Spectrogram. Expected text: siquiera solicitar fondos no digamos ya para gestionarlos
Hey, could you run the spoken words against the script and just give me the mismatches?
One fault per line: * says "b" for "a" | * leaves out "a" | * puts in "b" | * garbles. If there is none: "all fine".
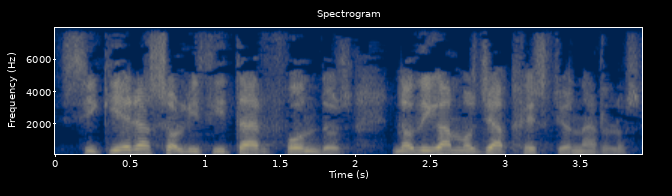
* leaves out "para"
